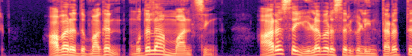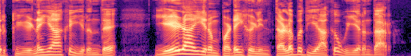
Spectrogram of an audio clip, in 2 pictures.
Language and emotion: Tamil, neutral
